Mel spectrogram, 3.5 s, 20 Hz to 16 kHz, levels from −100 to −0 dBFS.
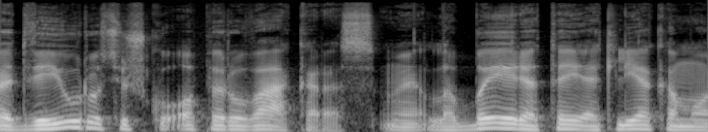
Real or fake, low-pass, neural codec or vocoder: fake; 14.4 kHz; vocoder, 44.1 kHz, 128 mel bands every 512 samples, BigVGAN v2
